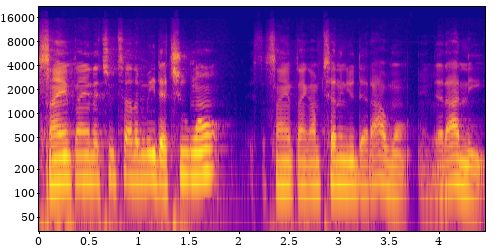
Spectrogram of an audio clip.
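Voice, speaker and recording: A man with a medium pitch speaks in an animated tone at a very fast pace, with ordinary pitch variation and big swings in loudness. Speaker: podcast host. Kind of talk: casual chat.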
